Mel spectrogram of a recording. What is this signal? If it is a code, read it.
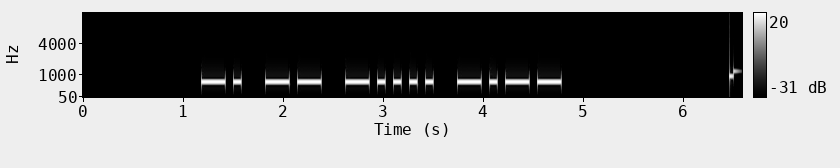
Morse code, heard as a keyed tone, about 15 wpm, 700 Hz. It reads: NM6Y
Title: USA Call Signs - 4 Characters - 4x Character Spacing - 15wpm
